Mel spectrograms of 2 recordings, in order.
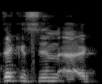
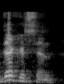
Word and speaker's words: Dickerson: too and then uh Dickenson Carl say it for me Corbin Corbin yeah I was getting his name wrong too on Sunday Corbin Dickerson this kid covers a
